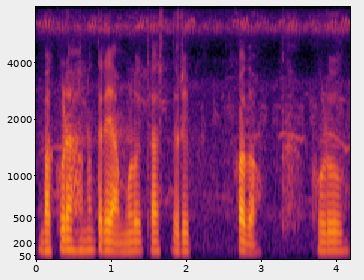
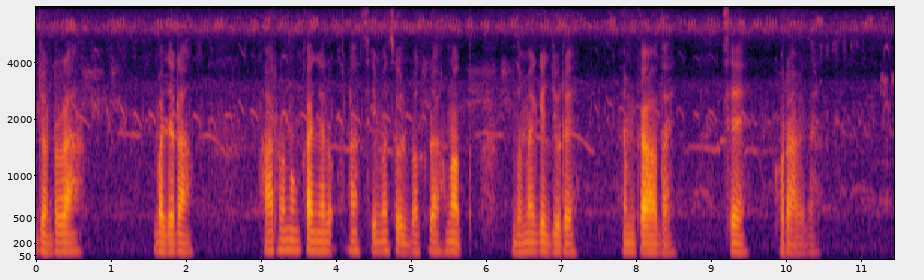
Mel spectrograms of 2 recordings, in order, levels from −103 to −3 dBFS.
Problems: constant background noise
